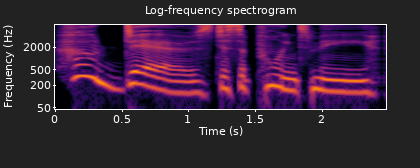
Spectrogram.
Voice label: Female Night Elf; Azshara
